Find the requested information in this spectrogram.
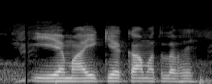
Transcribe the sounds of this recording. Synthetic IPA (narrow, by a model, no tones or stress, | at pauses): iemaːikekamɐt̪ləbɦɛː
